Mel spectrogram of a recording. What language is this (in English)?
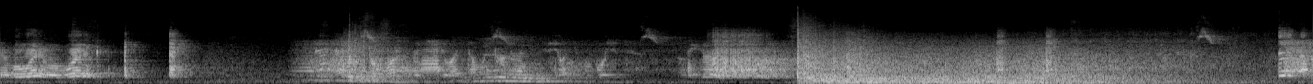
Russian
